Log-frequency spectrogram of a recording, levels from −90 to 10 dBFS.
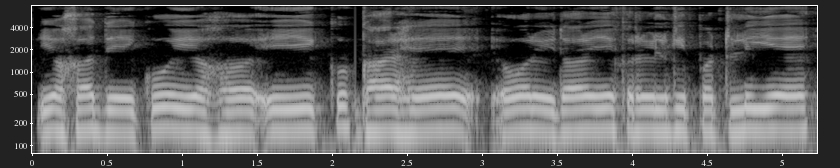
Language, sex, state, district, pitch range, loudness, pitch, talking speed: Hindi, male, Uttar Pradesh, Hamirpur, 150-155 Hz, -18 LUFS, 155 Hz, 150 wpm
